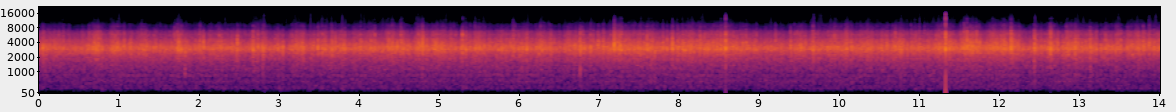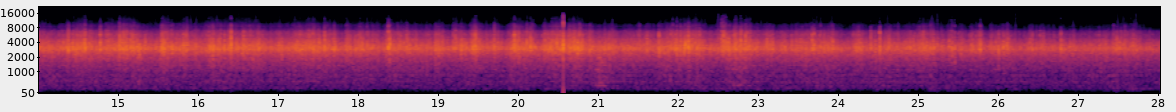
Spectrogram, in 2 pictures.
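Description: Heavy rain hitting a car's roof and windscreen, heard from inside the moving car: a steady dense hiss of drops with scattered sharper ticks.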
